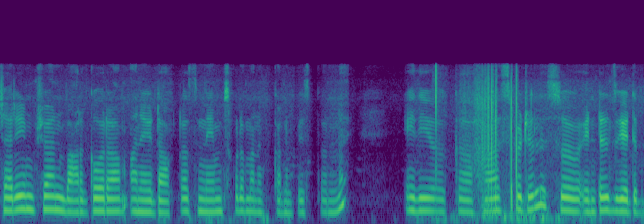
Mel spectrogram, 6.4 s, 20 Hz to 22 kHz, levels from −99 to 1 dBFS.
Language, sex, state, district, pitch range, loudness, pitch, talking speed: Telugu, female, Andhra Pradesh, Annamaya, 175-195 Hz, -29 LUFS, 185 Hz, 150 wpm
